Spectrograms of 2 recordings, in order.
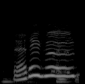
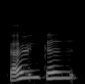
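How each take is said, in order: First: It is spoken in an old English-style character accent. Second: It is spoken in the speaker's own plain voice. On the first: "why is she like old English now?" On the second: "maybe I'll just do my voice"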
